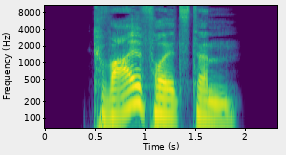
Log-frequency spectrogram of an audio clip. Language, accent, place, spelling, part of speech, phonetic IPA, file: German, Germany, Berlin, qualvollstem, adjective, [ˈkvaːlˌfɔlstəm], De-qualvollstem.ogg
- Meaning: strong dative masculine/neuter singular superlative degree of qualvoll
